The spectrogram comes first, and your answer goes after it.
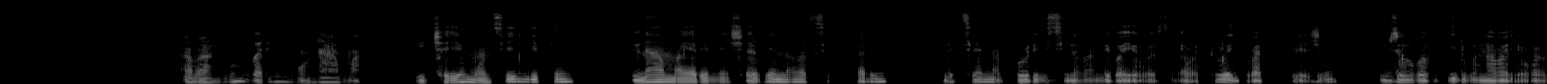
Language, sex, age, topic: Kinyarwanda, male, 18-24, government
